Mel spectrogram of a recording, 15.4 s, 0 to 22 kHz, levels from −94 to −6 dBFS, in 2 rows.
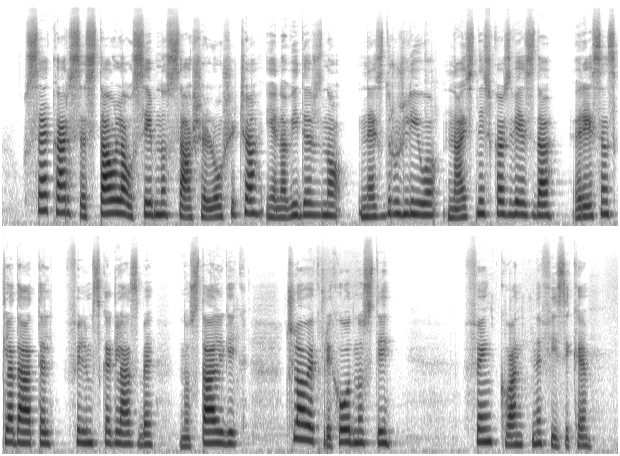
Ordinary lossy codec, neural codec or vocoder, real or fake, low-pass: none; none; real; 19.8 kHz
